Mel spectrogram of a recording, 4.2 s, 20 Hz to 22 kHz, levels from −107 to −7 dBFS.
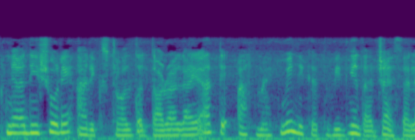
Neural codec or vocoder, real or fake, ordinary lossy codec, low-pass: codec, 16 kHz in and 24 kHz out, 2.2 kbps, FireRedTTS-2 codec; fake; none; 7.2 kHz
